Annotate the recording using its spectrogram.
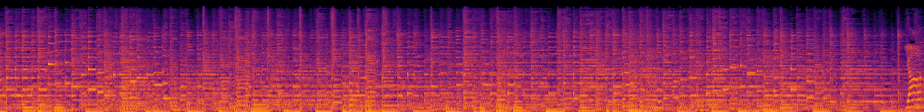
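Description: Live acoustic string band playing an instrumental break in a country/bluegrass style: strummed and picked acoustic guitars over upright bass and hand drums, with a steady bass pulse.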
